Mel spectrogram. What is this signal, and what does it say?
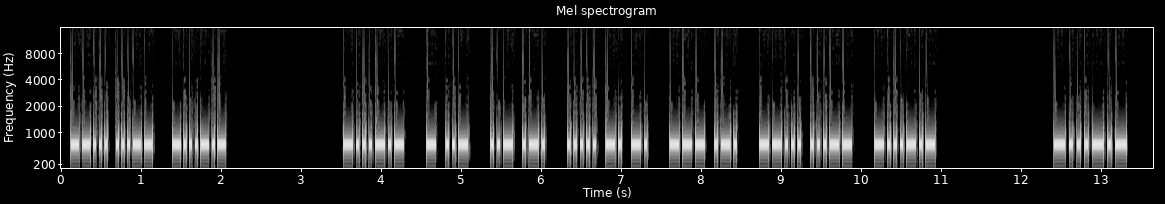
Morse code, heard as a keyed tone, about 33 wpm, 700 Hz. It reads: 73 <BK> <BK> TU UR 5NN OR 73 <BK> <BK>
